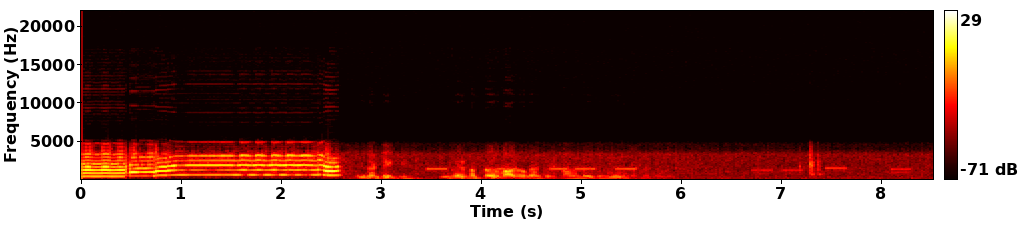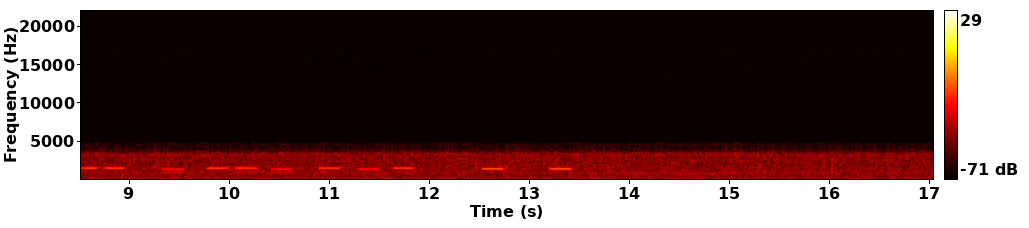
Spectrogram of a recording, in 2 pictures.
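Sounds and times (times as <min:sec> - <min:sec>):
electronic keypad beeps: 0:03.4 - 0:05.6, 0:06.7 - 0:11.9, 0:12.5 - 0:13.4.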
